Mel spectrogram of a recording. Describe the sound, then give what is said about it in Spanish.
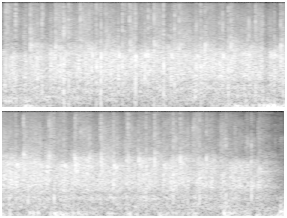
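An audience gives a grandfather steady applause at a short story contest awards ceremony, the clapping dense and sustained at an even loudness throughout. “Un aplauso para el abuelo.”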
